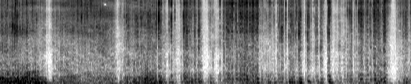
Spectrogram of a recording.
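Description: Fingernails scratch the rough woven fibers of a sisal rope-wrapped cylinder from a cat scratching post, held horizontally. The result is a dense, irregular, low-pitched rasping scrape with a rumbling body and little bright content, broken by brief gaps between strokes.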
